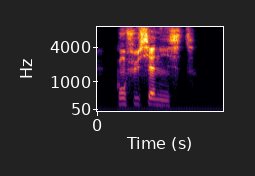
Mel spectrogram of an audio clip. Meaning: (adjective) Confucianist
- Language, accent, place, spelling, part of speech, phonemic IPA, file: French, France, Lyon, confucianiste, adjective / noun, /kɔ̃.fy.sja.nist/, LL-Q150 (fra)-confucianiste.wav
